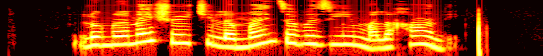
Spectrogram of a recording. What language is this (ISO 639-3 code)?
pus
